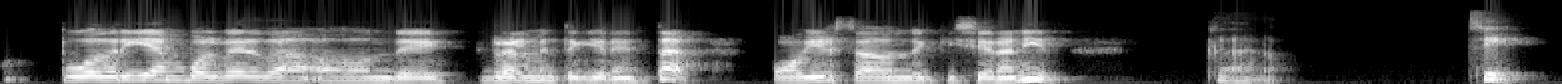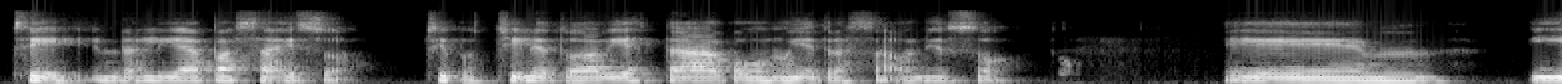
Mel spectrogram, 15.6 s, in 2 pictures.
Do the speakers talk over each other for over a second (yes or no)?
no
